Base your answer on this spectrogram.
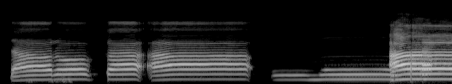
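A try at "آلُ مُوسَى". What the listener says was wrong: Alu bukan au, alu itu lam. Alu Musa.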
